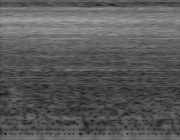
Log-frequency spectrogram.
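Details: Steady, even hiss with a low hum underneath from a suction unit switched on for a suctioning skill demonstration, first suctioning sterile water, before oral or nasal suctioning to the trachea.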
